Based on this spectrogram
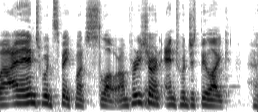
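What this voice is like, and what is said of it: Usual voice. Nothing is said of it.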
